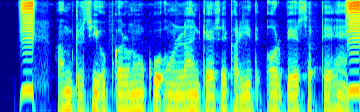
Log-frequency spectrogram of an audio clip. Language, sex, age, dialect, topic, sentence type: Hindi, male, 31-35, Marwari Dhudhari, agriculture, question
